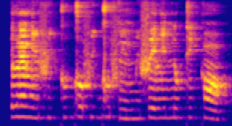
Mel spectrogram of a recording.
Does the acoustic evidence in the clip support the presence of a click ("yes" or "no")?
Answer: no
